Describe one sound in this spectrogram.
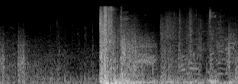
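A gun fires a single loud blast.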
